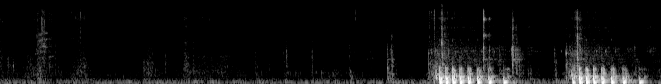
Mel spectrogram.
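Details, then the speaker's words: Motorcycle abandoned about a decade, with old oil and stale fuel: two short bursts of slow, uneven, soft cranking that never fire. Low compression suspected; the spark plug was later found loose. "Geez, you can tell it's a low compression engine."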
